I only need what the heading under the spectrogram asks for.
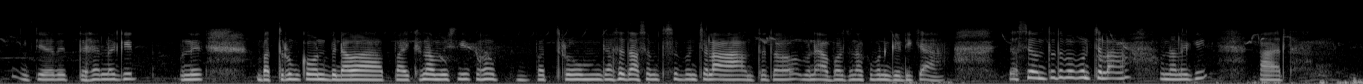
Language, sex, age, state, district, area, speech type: Santali, female, 18-30, West Bengal, Purulia, rural, spontaneous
